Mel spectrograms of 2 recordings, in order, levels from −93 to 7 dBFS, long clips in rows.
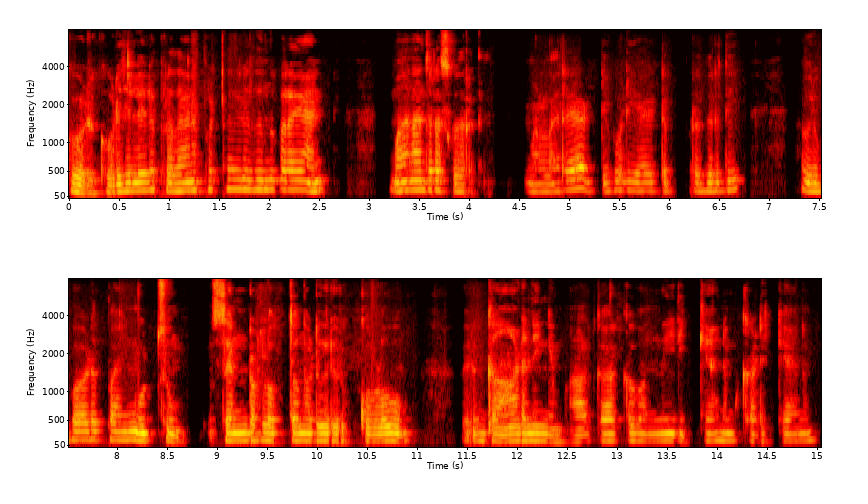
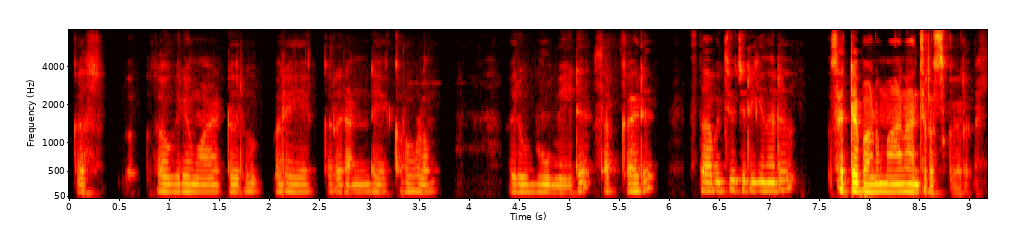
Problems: low volume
